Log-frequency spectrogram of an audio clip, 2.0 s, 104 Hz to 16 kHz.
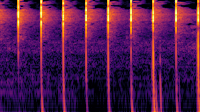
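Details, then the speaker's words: Wolf five-burner gas cooktop CG365P/S, customer complained of clicking without visible spark; this igniter ticks crisply and evenly at about 4.5 clicks a second, sparking straight to the burner, a normal good spark. "you see how nice it makes this um noise and it's sparking straight clean straight to the burner"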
